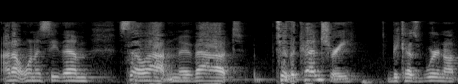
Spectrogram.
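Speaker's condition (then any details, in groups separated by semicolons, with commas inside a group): No condition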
